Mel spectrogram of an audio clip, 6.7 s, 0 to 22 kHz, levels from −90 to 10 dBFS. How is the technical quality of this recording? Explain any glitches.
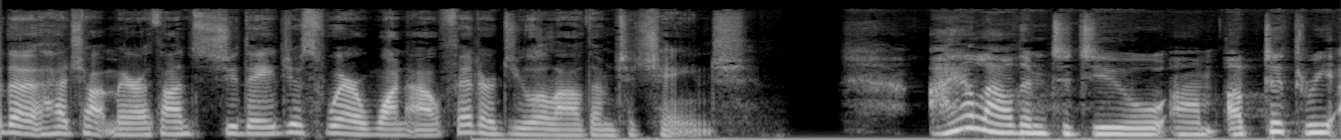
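There is one clear glitch in this speech recording. At 2.36 s, just after "they just wear one", a low thump is heard while the speech carries on unchanged. This is a DC step: the waveform's zero line jumps by about -30 dBFS and stays offset for the remaining 4.35 s to the end. The sudden shift in baseline, rather than anything in the speech itself, produces the thump.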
